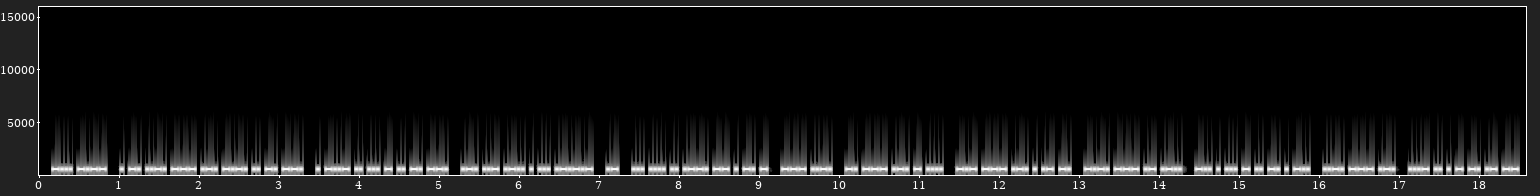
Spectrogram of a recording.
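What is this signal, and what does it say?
Morse code, heard as a keyed tone, about 44 wpm, 600 Hz. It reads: BY ENFORCING EXISTING RULES. A SHIPMENT OF NORTH KOREAN COAL DESTINED FOR VIETNAM
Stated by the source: Morse practice at 45 wpm, the novel Never by Ken Follett in English, from CW med Gnister.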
